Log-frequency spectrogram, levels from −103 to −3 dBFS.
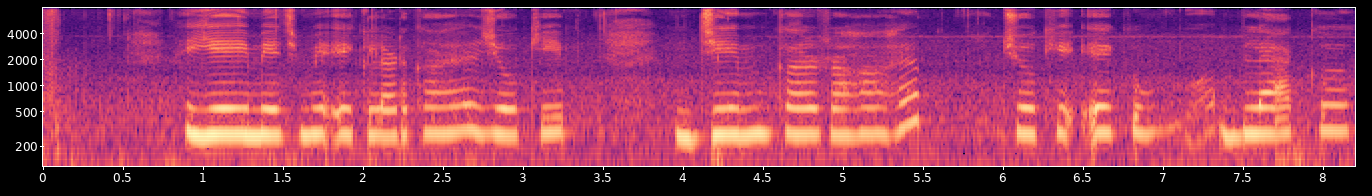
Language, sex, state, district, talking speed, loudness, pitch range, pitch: Hindi, female, Bihar, Katihar, 125 wpm, -15 LUFS, 270-285 Hz, 275 Hz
